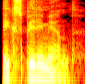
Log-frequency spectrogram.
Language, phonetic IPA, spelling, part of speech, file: Russian, [ɪkspʲɪrʲɪˈmʲent], эксперимент, noun, Ru-эксперимент.ogg
- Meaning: experiment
